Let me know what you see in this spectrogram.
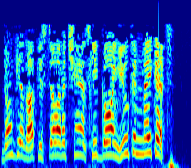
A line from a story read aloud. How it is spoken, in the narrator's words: You want to shout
